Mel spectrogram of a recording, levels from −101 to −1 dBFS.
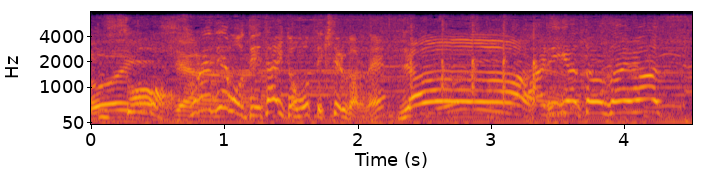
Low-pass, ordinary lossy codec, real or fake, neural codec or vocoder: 7.2 kHz; none; real; none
